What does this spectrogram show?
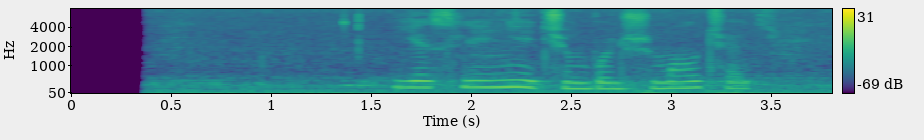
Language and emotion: Russian, sad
